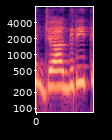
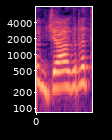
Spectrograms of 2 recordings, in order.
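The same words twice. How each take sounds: First: जागृत said "jaagrit"; wrong "gri" syllable. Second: जागृत said "jaagrat"; correct "grat" syllable. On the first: Teacher warning of the mistake, "jaagrit" for जागृत. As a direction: put an i vowel in जागृत: jaa-grit. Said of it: "ग्री नहीं आएगा". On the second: Teacher giving the correct word, "jaagrat" for जागृत. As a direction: end जागृत on "grat", with a short a. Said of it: "शब्द होता है". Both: Shown as a demonstration.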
